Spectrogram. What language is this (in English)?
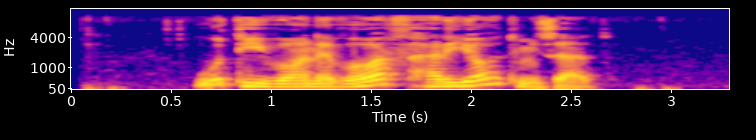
Persian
